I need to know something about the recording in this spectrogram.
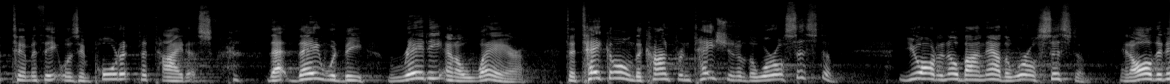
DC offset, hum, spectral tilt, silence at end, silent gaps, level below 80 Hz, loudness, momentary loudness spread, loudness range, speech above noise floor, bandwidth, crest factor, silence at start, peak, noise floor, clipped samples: under 0.1%; none; -6.5 dB/octave; 0 s; none; -60 dBFS; -18 LUFS; 19 LU; 2 LU; 40 dB; 15 kHz; 18 dB; 0 s; 0 dBFS; -57 dBFS; under 0.1%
